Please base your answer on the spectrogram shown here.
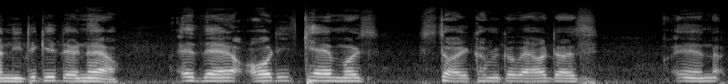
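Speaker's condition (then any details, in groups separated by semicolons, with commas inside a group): Cerebral palsy; from birth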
